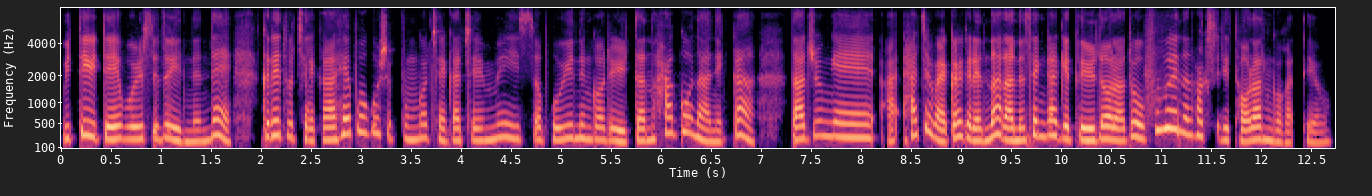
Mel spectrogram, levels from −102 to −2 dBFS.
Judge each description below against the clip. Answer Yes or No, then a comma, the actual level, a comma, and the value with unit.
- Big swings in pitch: No, average, 4.6 semitones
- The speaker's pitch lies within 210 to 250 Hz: Yes, high, 220 Hz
